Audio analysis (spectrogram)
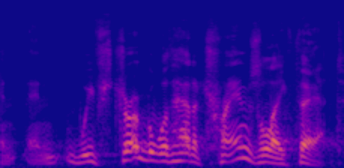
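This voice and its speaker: At a fairly quick pace, a man with an Alabama accent speaks with ordinary pitch variation. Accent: US Southern (Alabama). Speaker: Bible class teacher. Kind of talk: Bible class lecture. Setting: church classroom at a podium. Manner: conversational, repeats words often.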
